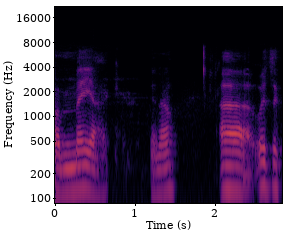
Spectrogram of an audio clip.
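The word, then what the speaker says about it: Maax: I keep wanting to call him Mayak. You know, what's it called? Mayaks. Mayak. Just think of it like this. It's spelled Max with a double A.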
